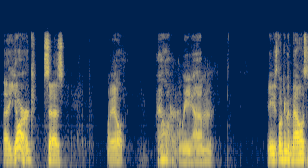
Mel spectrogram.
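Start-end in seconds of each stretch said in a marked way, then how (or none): 2.1-4.3 put-on low, soft, hesitant old man; lowered voice, feeling for the words; old, frail, low. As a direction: falter quietly as a frail elder. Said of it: "he talks low".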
